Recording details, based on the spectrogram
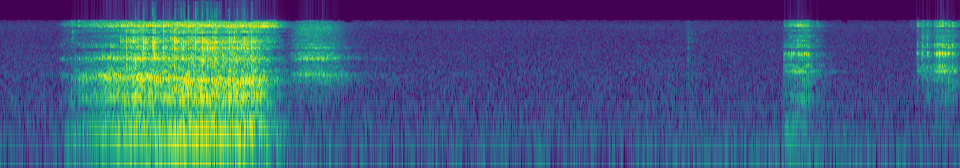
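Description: One very loud, harsh, rattling snore lasting over a second, then quieter breathing with two short snorts.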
